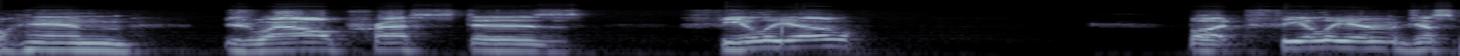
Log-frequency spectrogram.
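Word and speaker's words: João: You said it in the podcast. It's Joao. Yeah.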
